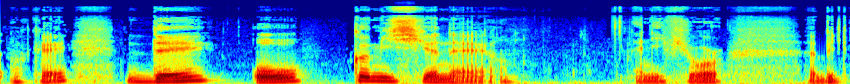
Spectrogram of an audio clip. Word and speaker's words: hauts commissionnaires: So you put the S at the end of both things here, okay, but then you don't pronounce them. So it will be phonetically almost the same, okay, in most of the cases.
